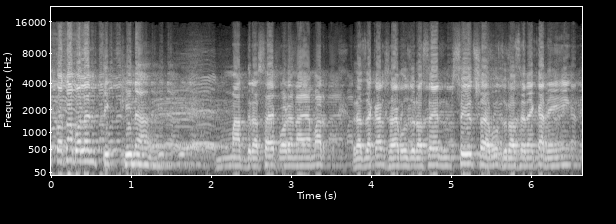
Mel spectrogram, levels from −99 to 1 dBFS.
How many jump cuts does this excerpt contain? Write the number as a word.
zero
